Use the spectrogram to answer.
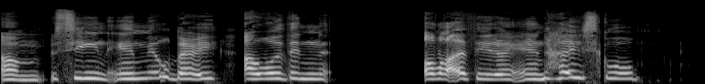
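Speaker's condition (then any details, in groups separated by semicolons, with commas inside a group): Cerebral palsy; lifelong very mild cerebral palsy, mild outward physical disability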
